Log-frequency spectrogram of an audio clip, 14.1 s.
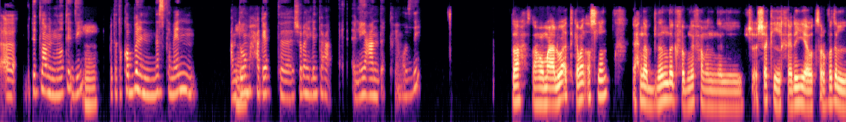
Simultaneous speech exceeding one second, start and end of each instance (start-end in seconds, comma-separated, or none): none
